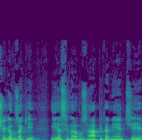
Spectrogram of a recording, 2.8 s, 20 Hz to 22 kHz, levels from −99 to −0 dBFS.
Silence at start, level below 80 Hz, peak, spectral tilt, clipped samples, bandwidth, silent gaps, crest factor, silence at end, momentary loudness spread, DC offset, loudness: 0 s; -42 dBFS; -10 dBFS; -5.5 dB/octave; under 0.1%; 10.5 kHz; none; 18 dB; 0 s; 8 LU; under 0.1%; -29 LUFS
